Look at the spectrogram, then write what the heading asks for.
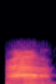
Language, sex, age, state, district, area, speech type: Maithili, female, 18-30, Bihar, Madhepura, rural, conversation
